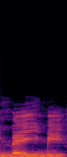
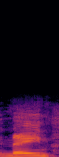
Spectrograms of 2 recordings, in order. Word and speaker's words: name: Olha, não coloquem, não pronunciem a letra E no final das palavras, como some, name, né? Não fale name, fale name.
